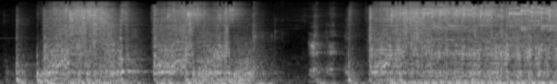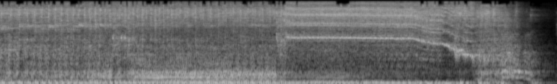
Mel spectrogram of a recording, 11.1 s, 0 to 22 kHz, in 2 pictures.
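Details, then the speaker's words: 1975 Briggs & Stratton 3hp horizontal-shaft engine, 8 cubic inch, first run attempt: choppy cranking catches into a rough loud run, then a high screaming squeal rises and falls; it runs, squeal cause unclear. "oh that sounds screamy but it did run"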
